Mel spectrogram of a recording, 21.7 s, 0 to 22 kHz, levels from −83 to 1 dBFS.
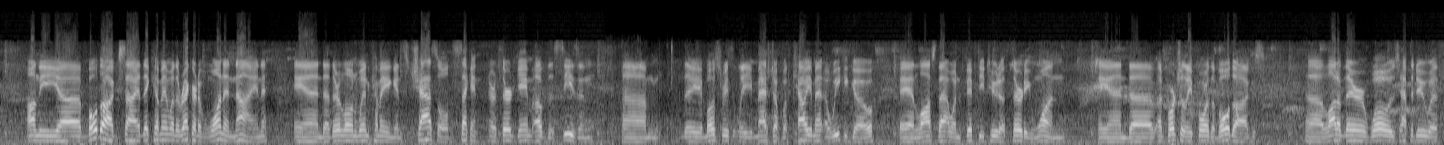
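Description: From 9.12 to 13.21 s there's a call bitrate drop. The encoder starved for bits, so the top end shrinks from 20 kHz to 8 kHz and things turn muffled and watery, bottoming out for about 1.2 s, which fits a fall to roughly 12 kbps.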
